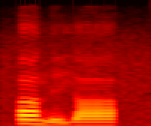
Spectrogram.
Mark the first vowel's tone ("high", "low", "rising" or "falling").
high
